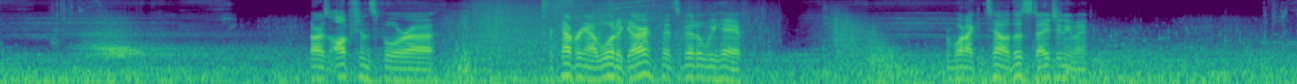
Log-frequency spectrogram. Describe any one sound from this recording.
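A low underwater rumble hums steadily.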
